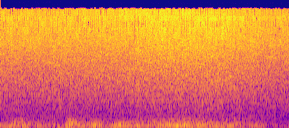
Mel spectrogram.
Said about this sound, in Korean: 빗소리 때문에 내 목소리가 전혀 닿지 않는 것 같았다.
